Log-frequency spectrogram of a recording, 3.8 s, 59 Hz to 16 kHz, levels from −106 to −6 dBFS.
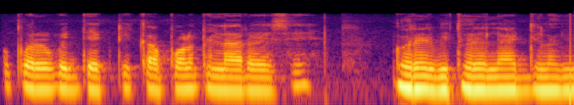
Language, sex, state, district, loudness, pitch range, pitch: Bengali, male, Assam, Hailakandi, -17 LUFS, 135-145 Hz, 140 Hz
